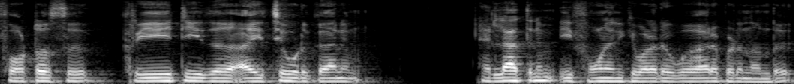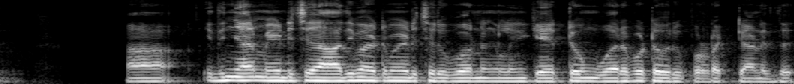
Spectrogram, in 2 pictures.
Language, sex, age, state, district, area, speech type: Malayalam, male, 18-30, Kerala, Idukki, rural, spontaneous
